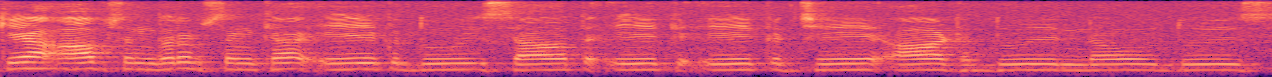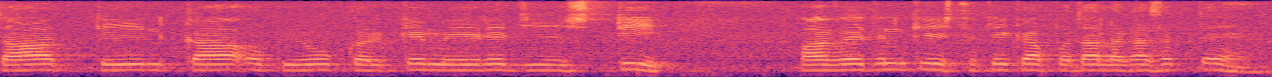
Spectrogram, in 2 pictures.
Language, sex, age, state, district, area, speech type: Hindi, male, 30-45, Uttar Pradesh, Sitapur, rural, read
